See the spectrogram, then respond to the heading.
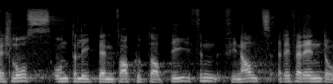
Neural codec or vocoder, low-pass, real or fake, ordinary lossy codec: vocoder, 44.1 kHz, 128 mel bands every 512 samples, BigVGAN v2; 14.4 kHz; fake; none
